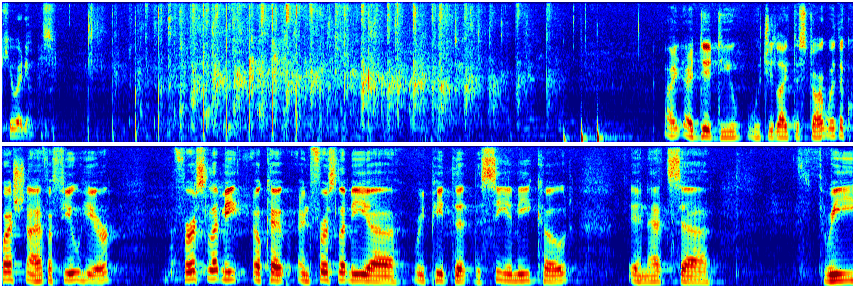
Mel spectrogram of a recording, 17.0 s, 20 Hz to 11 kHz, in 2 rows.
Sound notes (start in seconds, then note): 3.0 applause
